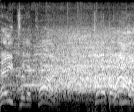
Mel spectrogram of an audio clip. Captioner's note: crowd cheering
